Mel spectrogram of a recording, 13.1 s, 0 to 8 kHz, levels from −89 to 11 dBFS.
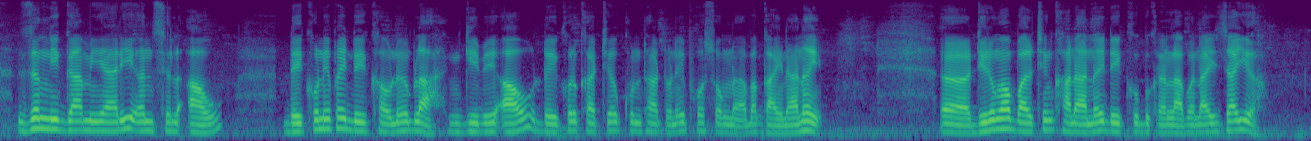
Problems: constant background noise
